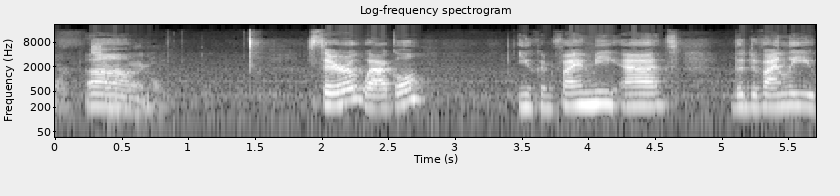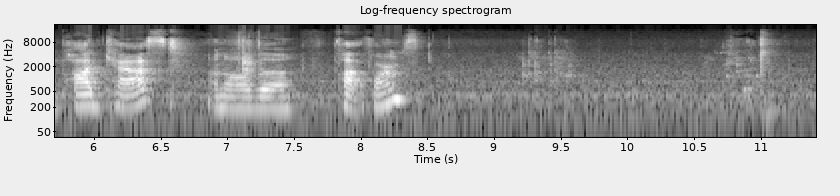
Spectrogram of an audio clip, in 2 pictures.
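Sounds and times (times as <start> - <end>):
speech: 0.2 - 0.9, 2.0 - 8.6
person taking a quick sip of water: 9.2 - 11.4.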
